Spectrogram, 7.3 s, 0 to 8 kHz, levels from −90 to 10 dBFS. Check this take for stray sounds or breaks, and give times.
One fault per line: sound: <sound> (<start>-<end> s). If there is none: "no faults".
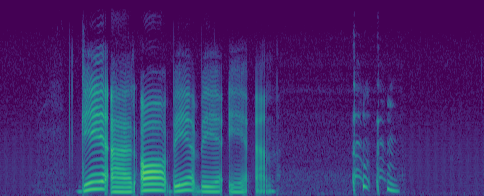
sound: cough (5.3-6.0 s)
